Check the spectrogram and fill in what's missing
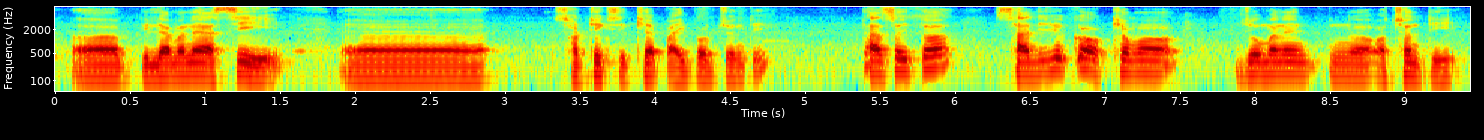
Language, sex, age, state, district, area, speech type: Odia, male, 45-60, Odisha, Cuttack, urban, spontaneous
